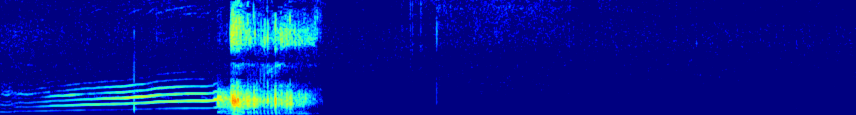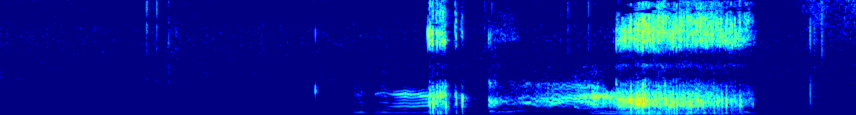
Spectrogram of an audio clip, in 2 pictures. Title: French bulldog snoring!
